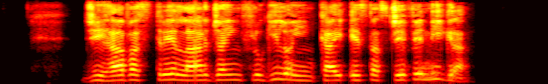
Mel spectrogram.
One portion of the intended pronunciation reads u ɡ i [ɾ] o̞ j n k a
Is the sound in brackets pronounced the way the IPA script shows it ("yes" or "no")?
no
